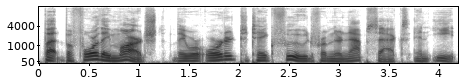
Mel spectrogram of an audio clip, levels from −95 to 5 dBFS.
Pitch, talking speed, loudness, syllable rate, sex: 110 Hz, 215 wpm, -19 LUFS, 5.5 syllables/s, male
